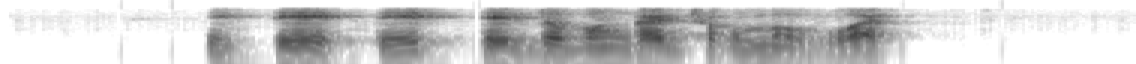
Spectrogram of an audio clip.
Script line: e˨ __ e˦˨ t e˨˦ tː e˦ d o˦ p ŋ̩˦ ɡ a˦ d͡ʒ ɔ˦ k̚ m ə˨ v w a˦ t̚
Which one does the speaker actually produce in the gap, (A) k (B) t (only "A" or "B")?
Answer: B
